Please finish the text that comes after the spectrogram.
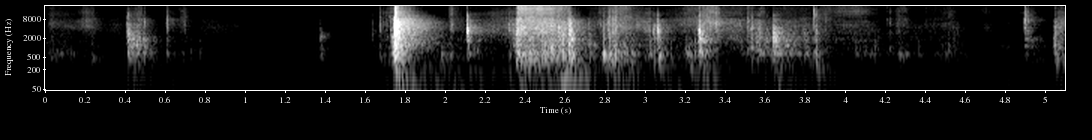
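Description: A paper trimmer slices through card for a flower cart circle wreath card, giving a close, sharp series of short clicks and scraping cuts in quick bursts, with quiet pauses between.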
